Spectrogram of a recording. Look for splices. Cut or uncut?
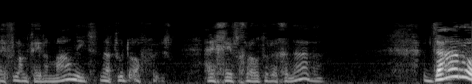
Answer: uncut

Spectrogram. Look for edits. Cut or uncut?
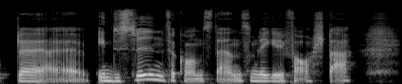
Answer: cut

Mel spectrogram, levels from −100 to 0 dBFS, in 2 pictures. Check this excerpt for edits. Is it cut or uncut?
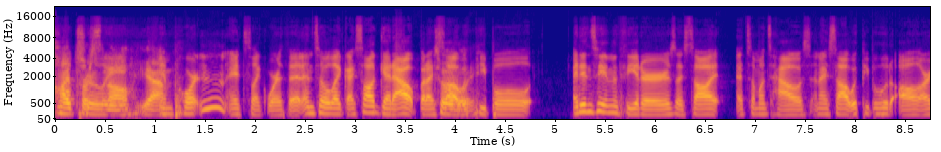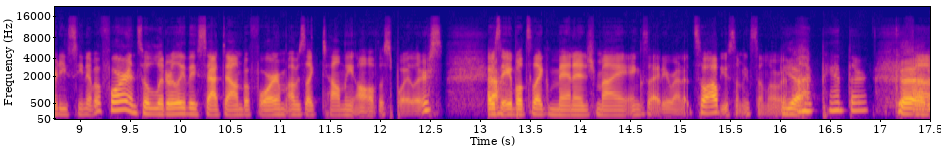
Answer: cut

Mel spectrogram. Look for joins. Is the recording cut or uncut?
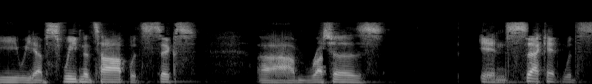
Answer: uncut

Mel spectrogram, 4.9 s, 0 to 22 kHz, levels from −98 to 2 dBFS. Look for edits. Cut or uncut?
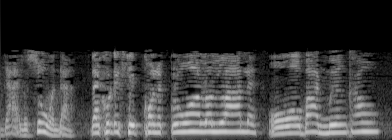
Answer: cut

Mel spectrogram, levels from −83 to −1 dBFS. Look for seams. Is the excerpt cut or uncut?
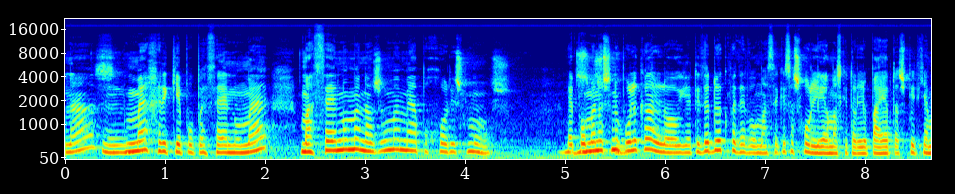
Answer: uncut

